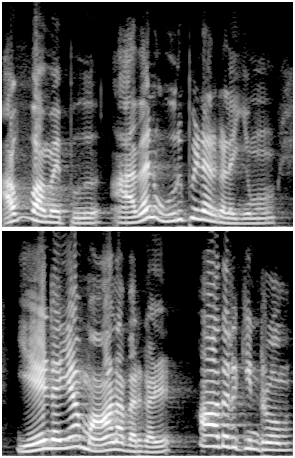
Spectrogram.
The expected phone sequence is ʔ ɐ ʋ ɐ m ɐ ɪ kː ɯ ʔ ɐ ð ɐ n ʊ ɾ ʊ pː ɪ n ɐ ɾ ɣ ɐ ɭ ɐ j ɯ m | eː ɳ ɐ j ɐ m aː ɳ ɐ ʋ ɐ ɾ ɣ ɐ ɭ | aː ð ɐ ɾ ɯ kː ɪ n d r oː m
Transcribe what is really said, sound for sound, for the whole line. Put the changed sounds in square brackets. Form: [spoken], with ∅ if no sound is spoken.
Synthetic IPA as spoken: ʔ ɐ ʋ ɐ m ɐ ɪ [pː] ɯ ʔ ɐ ð ɐ n ʊ ɾ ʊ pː ɪ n ɐ ɾ ɣ ɐ ɭ ɐ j ɯ m | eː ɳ ɐ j ɐ m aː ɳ ɐ ʋ ɐ ɾ ɣ ɐ ɭ | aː ð ɐ ɾ ɯ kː ɪ n d r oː m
